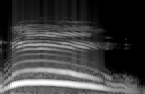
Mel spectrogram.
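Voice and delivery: high loud preacher's whoop; ecstatic woo. Real, not acted. Preacher exulting over Esau, high loud whoop. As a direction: let out a joyful cry.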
